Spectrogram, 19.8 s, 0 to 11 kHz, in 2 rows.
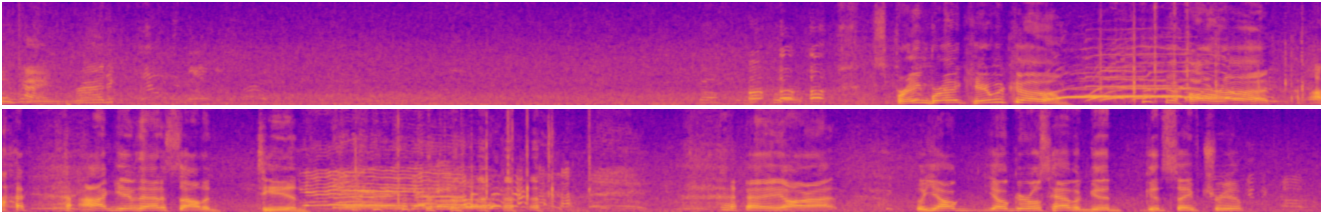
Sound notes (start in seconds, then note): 7.7 cheering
